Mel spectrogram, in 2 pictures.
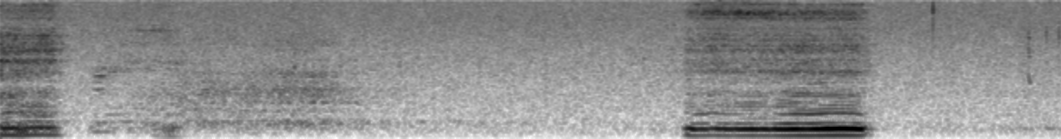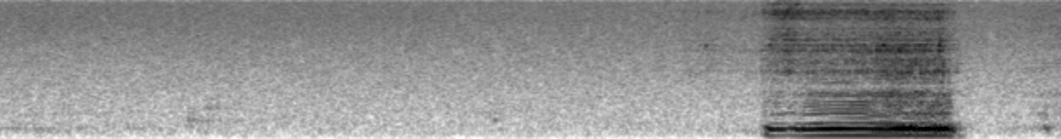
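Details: A sleeping black Labrador snoring loudly: buzzing, tonal snores on the in-breath about six seconds apart, with quiet between.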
